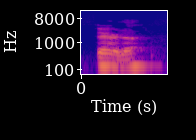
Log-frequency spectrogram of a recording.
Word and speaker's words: Pferd: Ferde.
